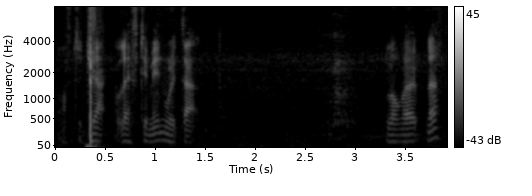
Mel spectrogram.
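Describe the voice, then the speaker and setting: A man with a fairly low voice commentates live on snooker. He speaks in measured, short phrases and leaves space between them. The noise of the venue is clearly heard behind him. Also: steady tone.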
